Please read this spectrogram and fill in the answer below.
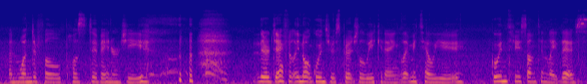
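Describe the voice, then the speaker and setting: Against noticeable background noise, a woman with a Scottish accent speaks at a medium pitch and moderate pace in a monotone, flat intonation. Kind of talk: casual talk to camera. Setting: outdoors. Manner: gentle, calm.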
